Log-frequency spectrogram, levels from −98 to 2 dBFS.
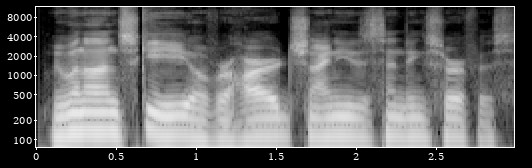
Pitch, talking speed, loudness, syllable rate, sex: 105 Hz, 180 wpm, -16 LUFS, 5.3 syllables/s, male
